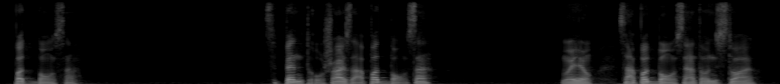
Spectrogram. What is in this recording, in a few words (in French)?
pas de bon sens, québécois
